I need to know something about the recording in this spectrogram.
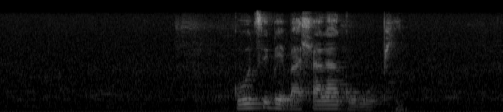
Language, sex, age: Swati, male, 21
